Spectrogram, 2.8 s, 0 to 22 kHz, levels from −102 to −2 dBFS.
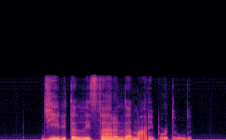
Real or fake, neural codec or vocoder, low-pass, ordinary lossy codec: fake; autoencoder, 22.05 kHz, a latent of 192 numbers a frame, VITS, trained on many speakers; 9.9 kHz; none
